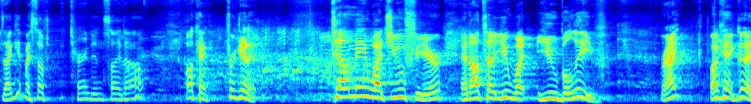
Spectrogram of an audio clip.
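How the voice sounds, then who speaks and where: A man projects a raised voice at a high pitch, with noticeable background noise. He leaves long, frequent pauses. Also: ordinary pitch variation, moderate pace. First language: French. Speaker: visiting pastor and preacher. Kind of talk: sermon. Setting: church.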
